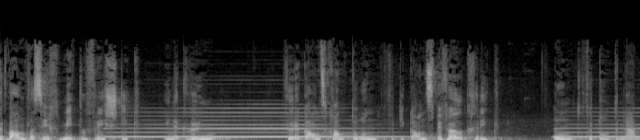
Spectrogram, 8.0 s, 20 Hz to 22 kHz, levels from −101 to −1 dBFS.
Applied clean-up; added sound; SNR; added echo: none; Wind instrument, woodwind instrument; 6 dB; none.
